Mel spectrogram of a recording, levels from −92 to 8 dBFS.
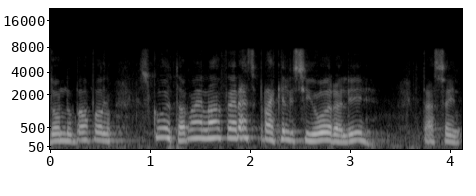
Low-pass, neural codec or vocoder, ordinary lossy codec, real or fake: none; codec, 16 kHz, 8 kbps, FunCodec, trained on Chinese and English, 25 frames a second; none; fake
